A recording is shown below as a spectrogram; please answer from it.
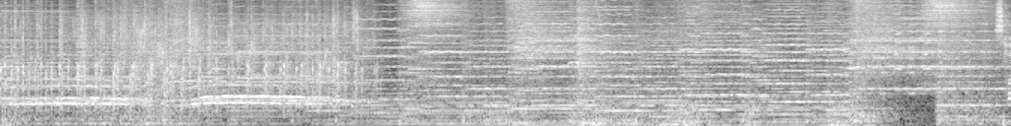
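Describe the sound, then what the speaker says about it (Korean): Studio audience on a Korean health talk show claps and cheers, with sustained applause filling the whole stretch over a music bed. "박수로 환영해 주십시오"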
